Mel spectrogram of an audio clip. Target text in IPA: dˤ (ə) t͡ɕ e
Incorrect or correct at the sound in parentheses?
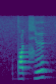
correct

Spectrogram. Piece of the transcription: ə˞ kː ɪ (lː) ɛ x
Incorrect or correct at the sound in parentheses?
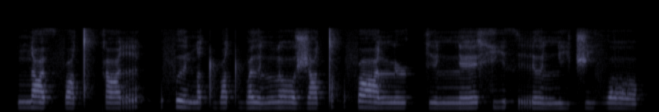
correct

